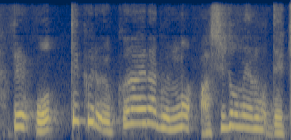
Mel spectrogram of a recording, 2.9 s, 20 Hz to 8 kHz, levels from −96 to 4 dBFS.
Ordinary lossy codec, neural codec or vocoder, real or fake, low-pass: none; codec, 44.1 kHz, 2.6 kbps, DAC; fake; 7.2 kHz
